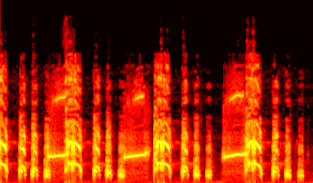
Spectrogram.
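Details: Teetar, the grey francolin, giving a steady burst of loud, grating notes mixed with high, slightly rising whistles, repeated about once a second.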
